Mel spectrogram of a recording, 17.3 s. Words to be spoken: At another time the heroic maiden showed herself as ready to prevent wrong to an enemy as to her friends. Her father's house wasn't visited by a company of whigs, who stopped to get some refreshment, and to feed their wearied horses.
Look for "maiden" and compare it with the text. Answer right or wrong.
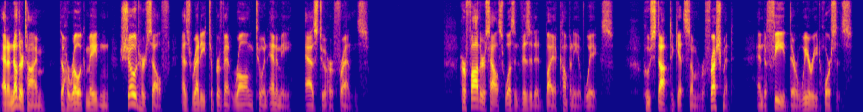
right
